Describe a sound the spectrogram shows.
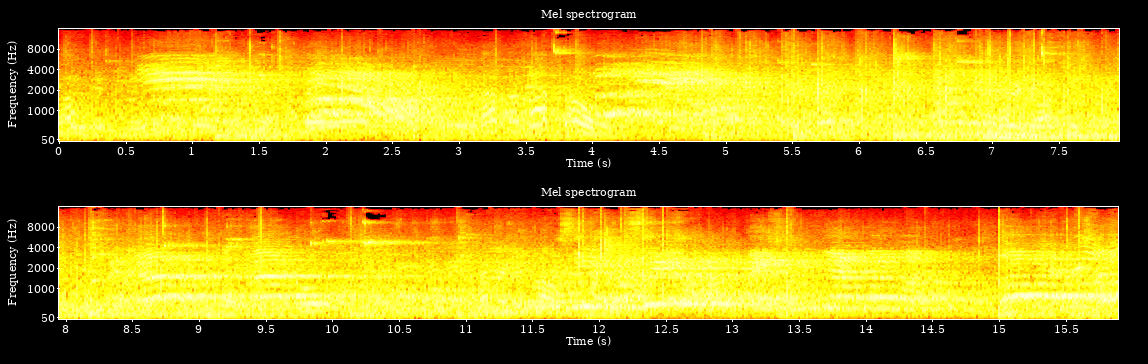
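Children shout and call out loudly in a large echoing gym.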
